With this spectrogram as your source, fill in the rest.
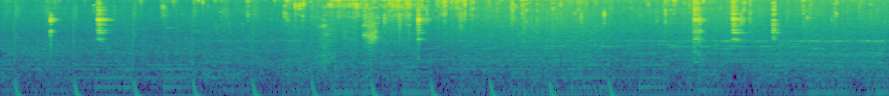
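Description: Eggplant fritters fry in olive oil, cooked outdoors in a garden: a soft, steady sizzle runs throughout, broken by scraping stirs, light metallic clinks of utensils against the pan, and occasional sharp pops.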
